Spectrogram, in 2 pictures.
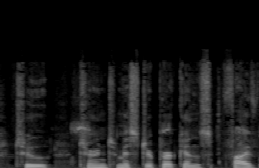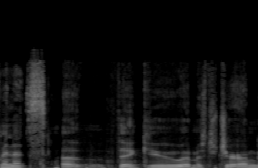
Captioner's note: speaking French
